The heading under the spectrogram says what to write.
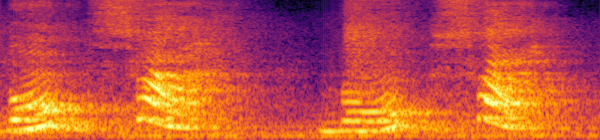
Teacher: OI em francês, essa junção de vogais O com I, faz som de UA, UA.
